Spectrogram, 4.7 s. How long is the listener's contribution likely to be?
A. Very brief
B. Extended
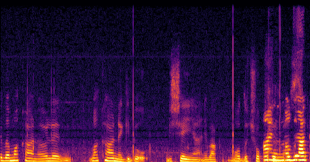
B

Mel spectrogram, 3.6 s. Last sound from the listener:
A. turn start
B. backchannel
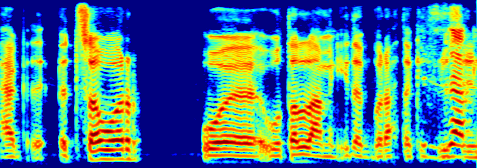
A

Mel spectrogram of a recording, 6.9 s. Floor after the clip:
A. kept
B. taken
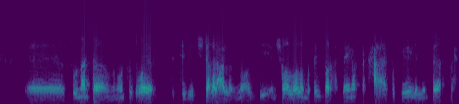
A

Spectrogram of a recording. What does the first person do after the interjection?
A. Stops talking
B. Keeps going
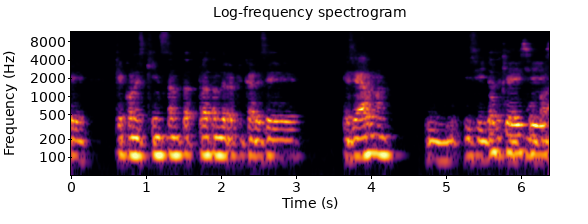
A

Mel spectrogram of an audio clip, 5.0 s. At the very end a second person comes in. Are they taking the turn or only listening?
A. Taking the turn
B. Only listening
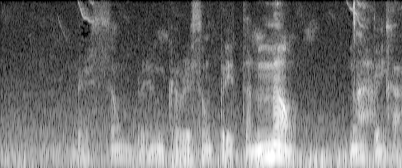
A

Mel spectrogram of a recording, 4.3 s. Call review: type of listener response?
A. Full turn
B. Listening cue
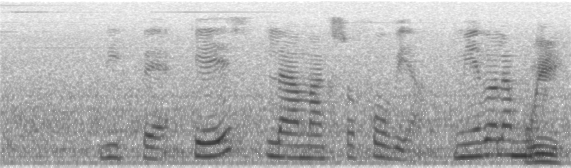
B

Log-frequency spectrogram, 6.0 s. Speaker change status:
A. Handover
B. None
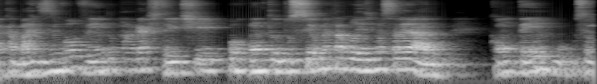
B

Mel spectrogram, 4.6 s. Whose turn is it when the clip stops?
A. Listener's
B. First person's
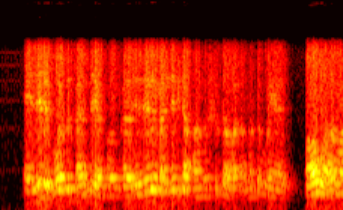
B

